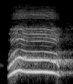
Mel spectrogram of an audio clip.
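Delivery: high, loud "ah" to hold back tears; sudden high sigh, fighting emotion; emotional exhale. Real, not acted. Woman overcome remembering her mom, emotional high "ah". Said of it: "I can get emotional".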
